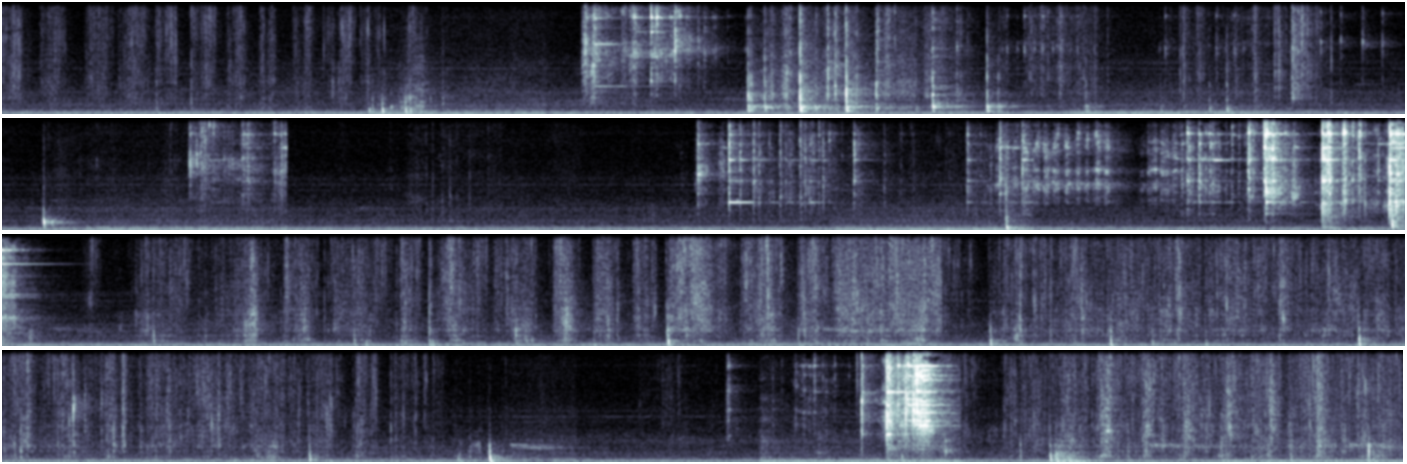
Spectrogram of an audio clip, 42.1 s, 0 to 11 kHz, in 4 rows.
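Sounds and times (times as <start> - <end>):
kitchenware clinking: 12.0 - 12.7, 15.8 - 17.1, 17.8 - 21.4, 37.0 - 38.8.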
